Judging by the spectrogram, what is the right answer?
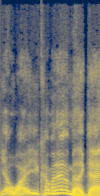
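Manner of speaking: high, street-tough Los Angeles gangster attitude. Retelling what a woman in a clip is saying: imitating a woman's street attitude. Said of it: "she's saying, like".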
